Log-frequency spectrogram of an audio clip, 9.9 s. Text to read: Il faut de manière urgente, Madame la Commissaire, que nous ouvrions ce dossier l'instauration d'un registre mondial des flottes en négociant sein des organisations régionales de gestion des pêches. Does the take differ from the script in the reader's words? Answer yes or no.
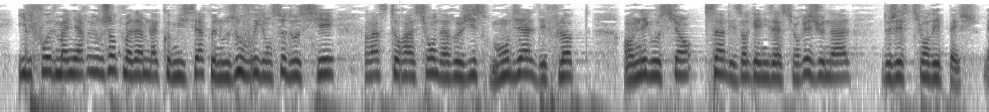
no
